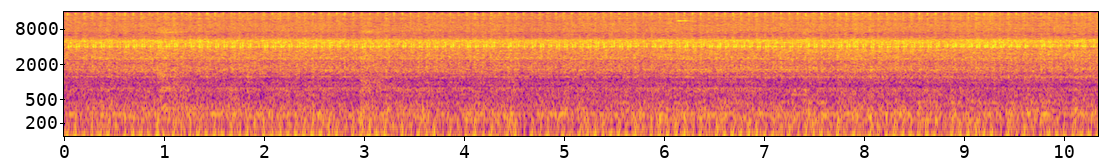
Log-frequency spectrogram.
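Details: Vario 125 LED scooter hesitating and stumbling, won't go on initial throttle: steady low idle with an uneven, faltering pulse; scanner showed altitude mode changing, cause found to be a dirty air filter.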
